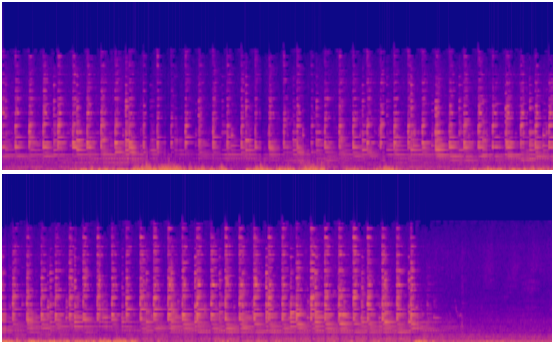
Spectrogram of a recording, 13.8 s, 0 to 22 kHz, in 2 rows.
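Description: A railroad crossing bell rings rapidly as an EMD F7 diesel locomotive passes over the grade crossing with a low rumble of engine and wheels. The bell and the train cut off abruptly about twelve seconds in, leaving road traffic noise.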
